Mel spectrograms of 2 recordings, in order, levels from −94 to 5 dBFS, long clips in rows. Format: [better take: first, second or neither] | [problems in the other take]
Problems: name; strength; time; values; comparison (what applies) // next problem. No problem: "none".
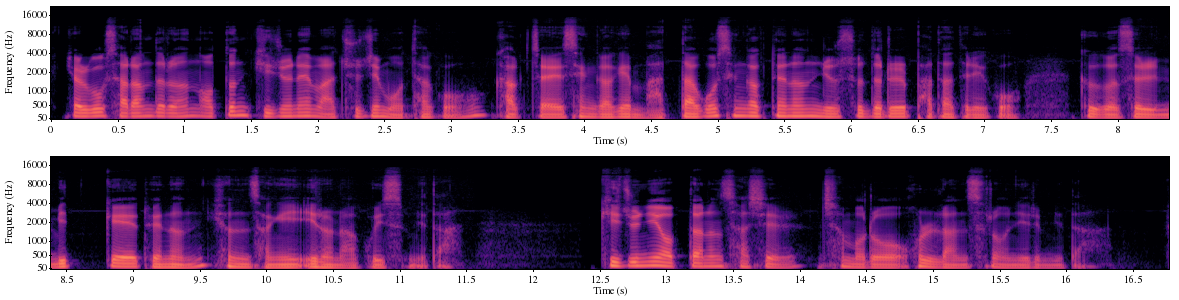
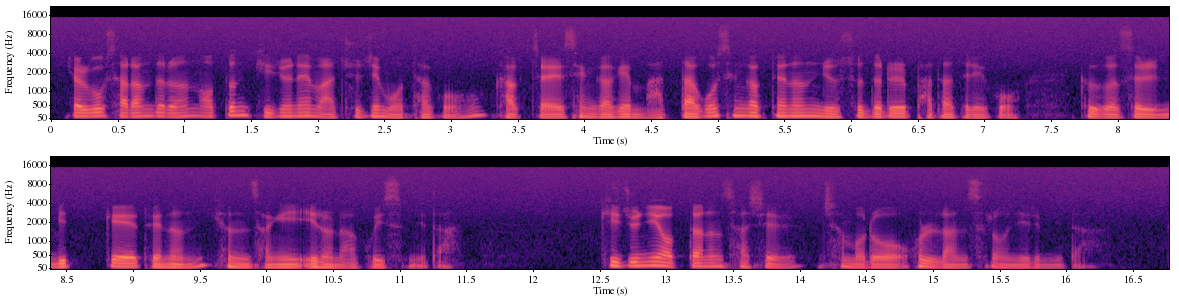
first | hiss; noticeable; throughout; 10 dB below the speech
